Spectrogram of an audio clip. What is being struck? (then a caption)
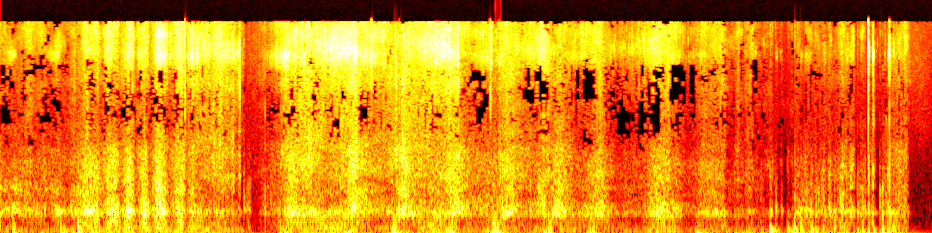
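Foam microphone windscreen. Long acrylic nails scratch across a soft, porous black foam windscreen over a microphone head. The result is a dense, muffled, low rustling scrape with a steady hum-like tone and brief louder swells, with almost no high content.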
